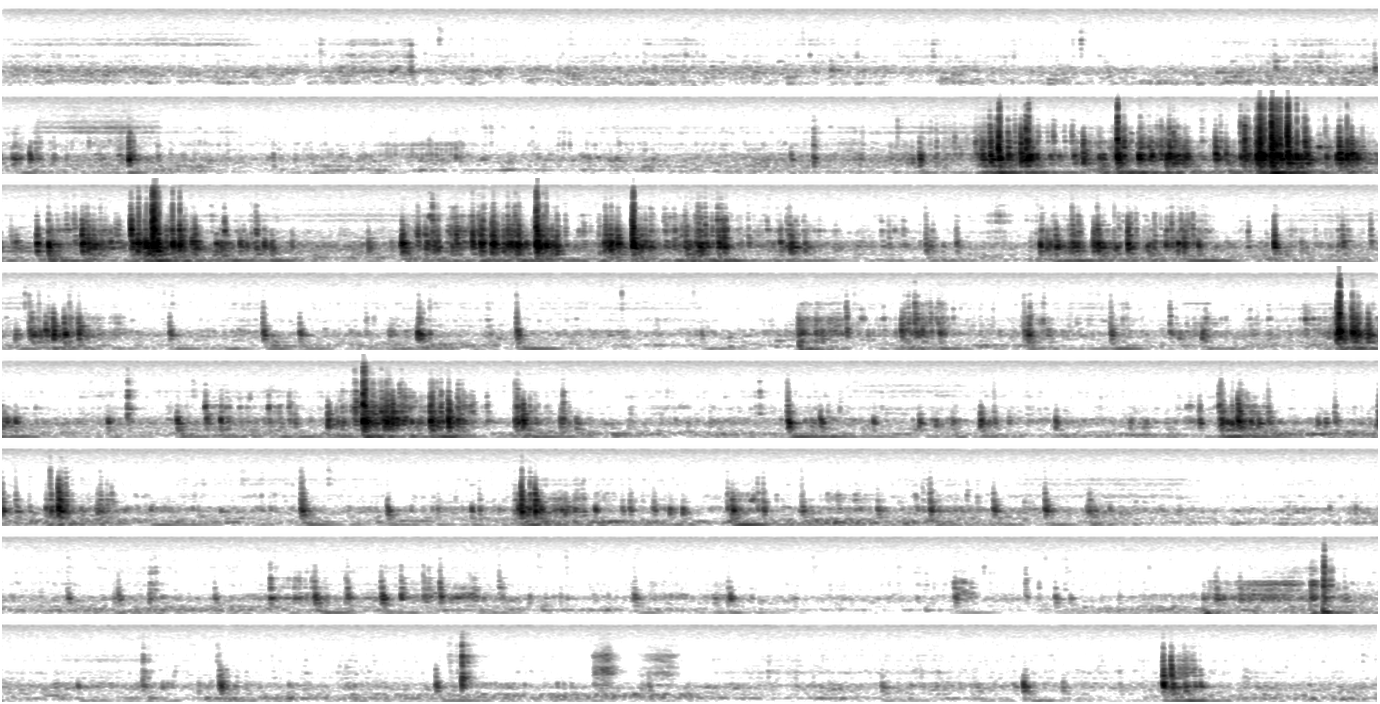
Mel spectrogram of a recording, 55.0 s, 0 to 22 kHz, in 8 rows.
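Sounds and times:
low underwater rumble: 0.0 - 55.0
underwater bubbling and crackling: 0.0 - 55.0
sharp clicks and knocks: 10.9 - 23.4, 24.6 - 30.6, 53.2 - 54.3.

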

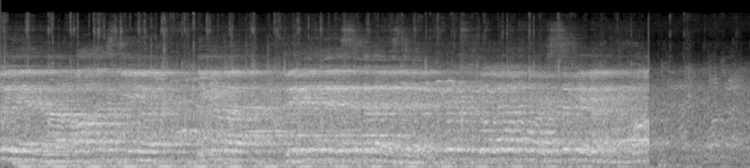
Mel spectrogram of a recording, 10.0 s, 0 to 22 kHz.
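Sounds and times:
echoing speech: 0.0 - 10.0
loud background noise: 0.0 - 10.0.

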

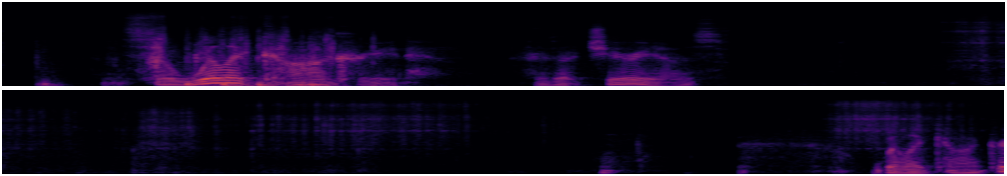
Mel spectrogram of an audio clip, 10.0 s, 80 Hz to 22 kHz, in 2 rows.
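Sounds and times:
cereal rustling onto concrete: 4.7 - 7.9.

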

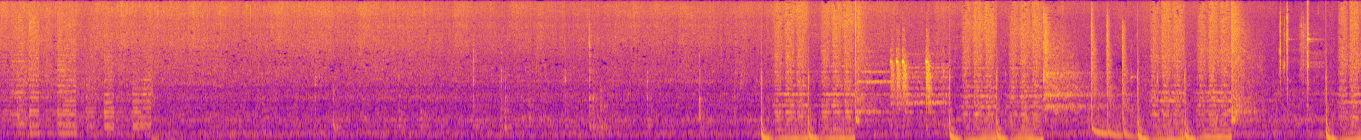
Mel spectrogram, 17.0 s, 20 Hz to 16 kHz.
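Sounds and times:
electronic music: 0.0 - 3.1, 9.5 - 16.0, 16.6 - 17.0
garlic sizzling in oil: 0.0 - 11.8.

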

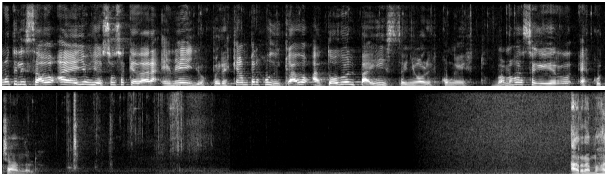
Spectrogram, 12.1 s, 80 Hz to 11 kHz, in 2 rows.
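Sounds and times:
low steady hum: 1.9 - 12.0
metal bracelets jingling: 5.8 - 8.3.

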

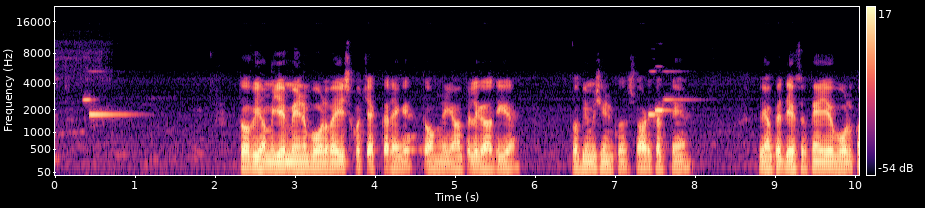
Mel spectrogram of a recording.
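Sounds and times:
washing machine beep: 0.2 - 1.3, 7.4 - 8.2.

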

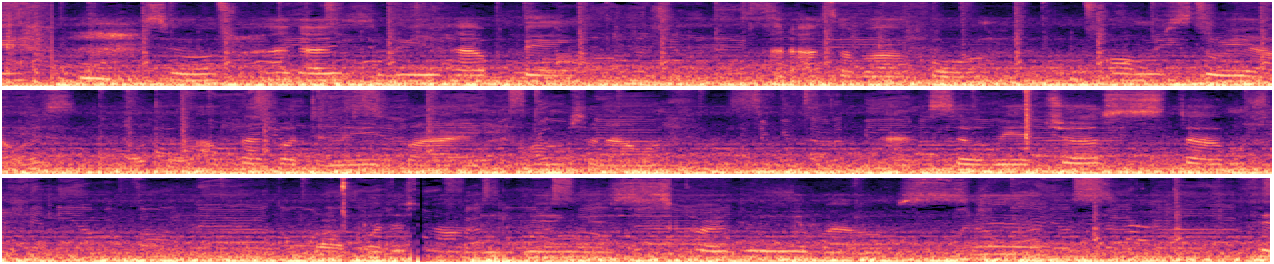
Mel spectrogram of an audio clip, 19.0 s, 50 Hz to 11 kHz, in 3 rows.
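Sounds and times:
airliner cabin drone: 0.0 - 19.0
woman talking: 0.3 - 3.0, 3.8 - 6.7, 7.3 - 9.7, 10.8 - 12.7, 14.4 - 19.0.

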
